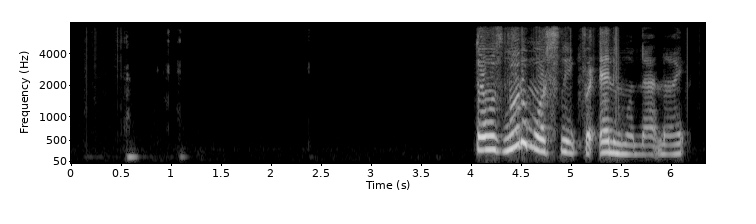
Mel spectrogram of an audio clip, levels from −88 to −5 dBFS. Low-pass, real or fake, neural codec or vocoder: 7.2 kHz; real; none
